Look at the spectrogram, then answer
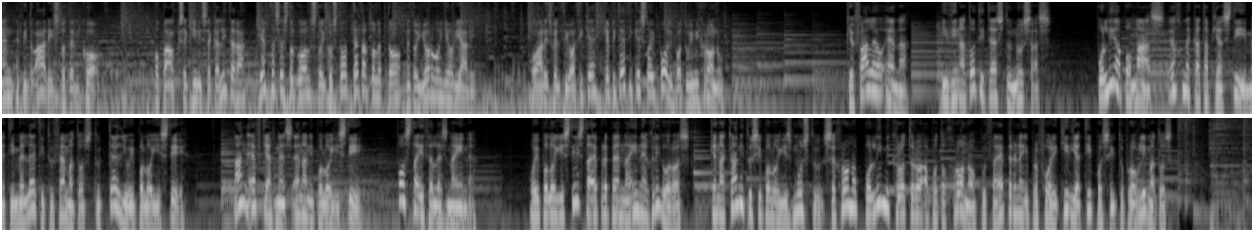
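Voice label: Greek, Ethnic Voice over Talent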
